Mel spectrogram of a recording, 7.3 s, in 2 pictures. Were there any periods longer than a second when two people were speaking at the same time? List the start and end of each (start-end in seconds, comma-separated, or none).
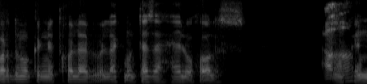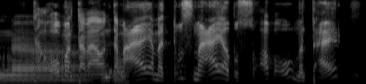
3.3-5.0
